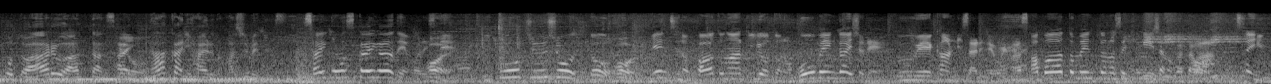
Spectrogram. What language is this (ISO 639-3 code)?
jpn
